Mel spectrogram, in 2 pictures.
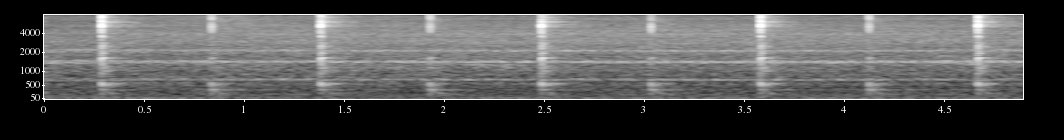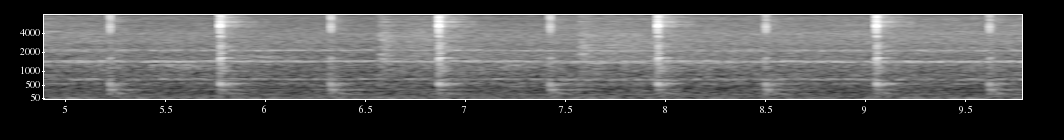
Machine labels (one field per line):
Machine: valve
